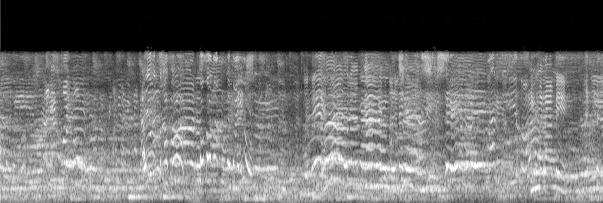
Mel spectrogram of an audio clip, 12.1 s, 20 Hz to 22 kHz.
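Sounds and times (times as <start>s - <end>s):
women singing together: 0.0s - 12.0s.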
